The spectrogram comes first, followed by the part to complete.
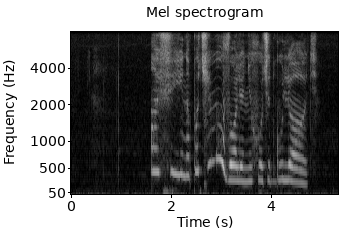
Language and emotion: Russian, sad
